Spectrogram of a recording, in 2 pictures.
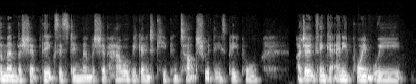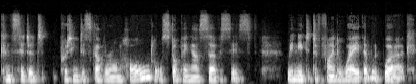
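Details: Adult speaker; normal speech.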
